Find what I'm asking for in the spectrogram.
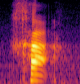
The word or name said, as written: ja’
